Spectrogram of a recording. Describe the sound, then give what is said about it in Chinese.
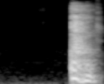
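A single short, gruff cough, almost like a throat-clearing, bursting out after a stretch of silence and fading quickly, with no talking around it. “苏哲咳嗽一声”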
